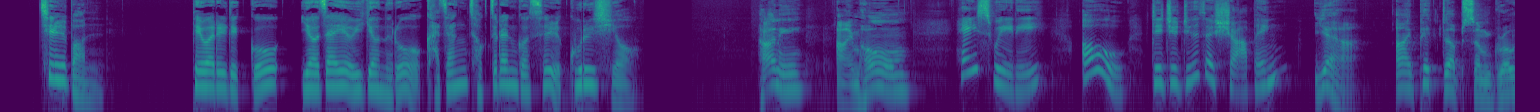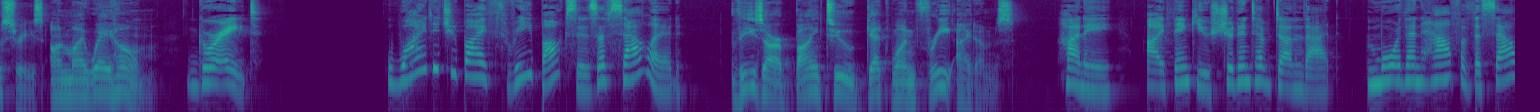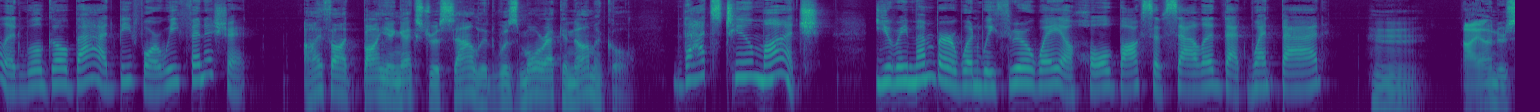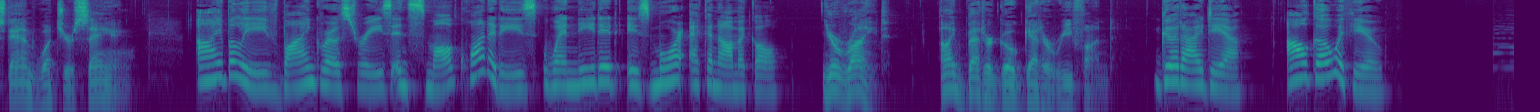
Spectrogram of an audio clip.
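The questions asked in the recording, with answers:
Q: 대화를 듣고 여자의 의견으로 가장 적절한 것을 고르시오.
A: 식료품은 필요할 때 소량으로 사는 것이 더 경제적이다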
